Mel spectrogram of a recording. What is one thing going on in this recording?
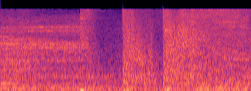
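Two sharp shots ring out.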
